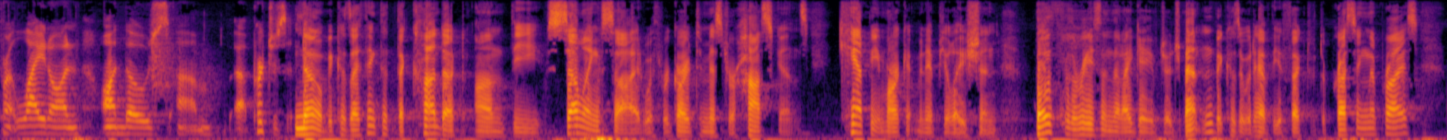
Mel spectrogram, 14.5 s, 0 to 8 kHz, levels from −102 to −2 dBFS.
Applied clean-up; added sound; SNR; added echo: none; Alarm / Insect; 13 dB; none.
